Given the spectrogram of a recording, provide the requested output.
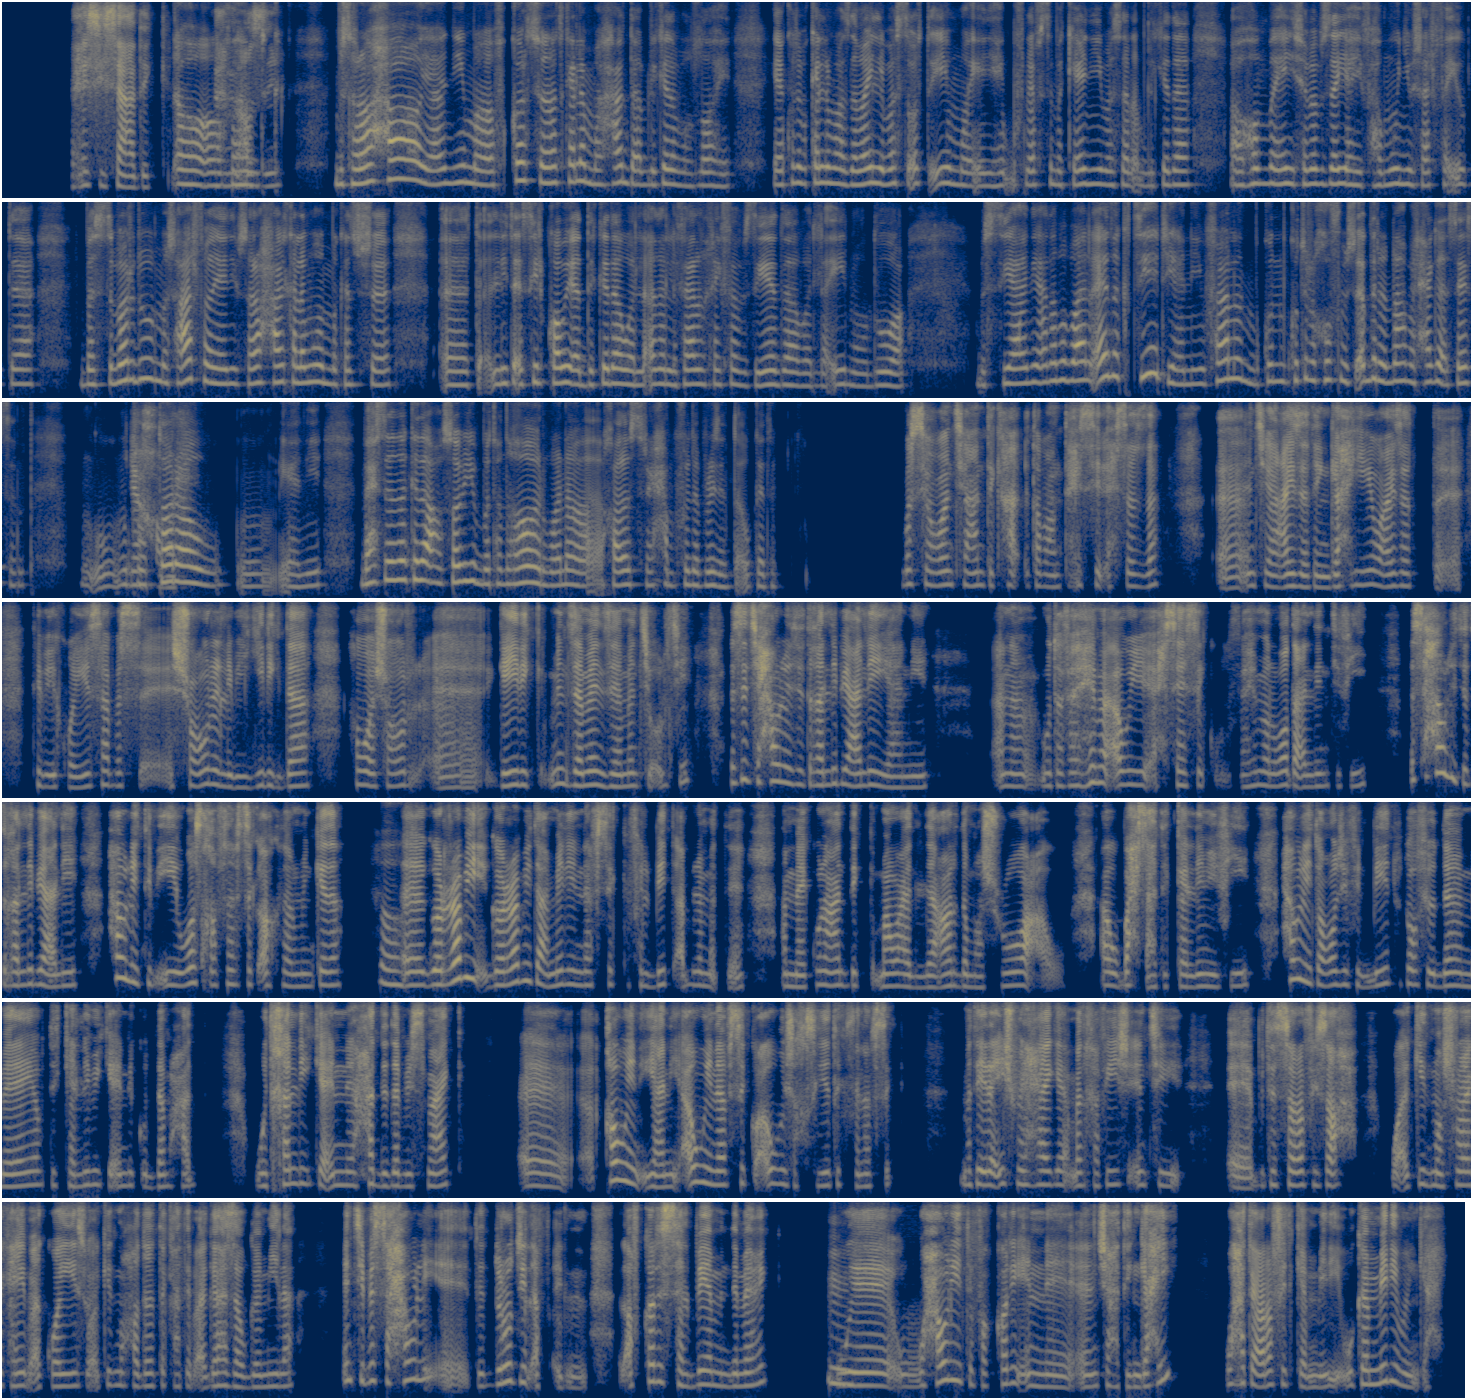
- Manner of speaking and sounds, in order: in English: "أpresent"; tapping; "تطرُدي" said as "تدرُدي"
- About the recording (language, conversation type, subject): Arabic, advice, إزاي أتغلب على خوفي من الكلام قدّام الناس في الشغل أو في الاجتماعات؟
